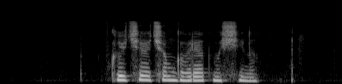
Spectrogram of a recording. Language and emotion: Russian, neutral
